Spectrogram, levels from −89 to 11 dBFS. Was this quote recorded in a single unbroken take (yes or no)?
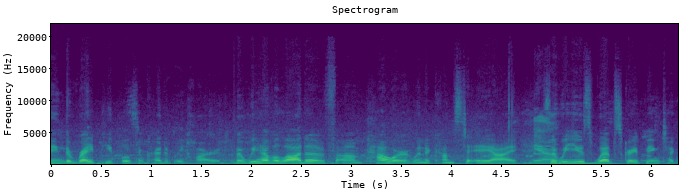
no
